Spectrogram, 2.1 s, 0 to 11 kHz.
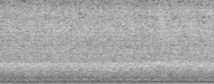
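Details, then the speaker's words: Rlaarlo RC car with Surpass KK 60A ESC, Spektrum SR215 receiver and SX5C transmitter at 100% forward throttle, before stepping to 110% for higher RPM; high, steady electric whine with no stutter or cutting out; normal high-speed running. "I will get it up to 100% forward throttle, and you hear the RPM sound, and then when we get to 110, you will hear that it's getting even higher RPM."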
